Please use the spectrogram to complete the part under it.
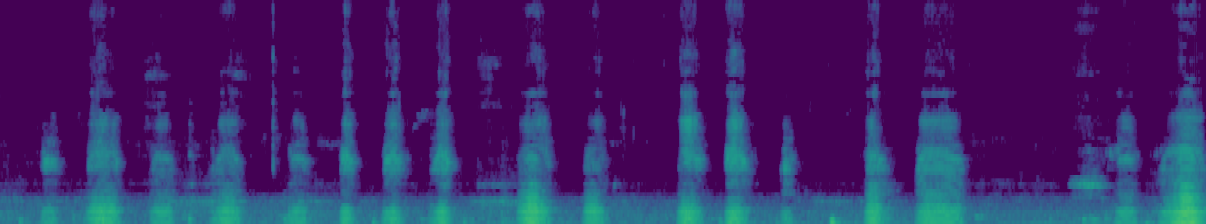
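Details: Boxers Rex and Sammie enjoying fresh birthday toys. Repeated piggy grunts and snuffles arrive in quick uneven bursts, some drawn out and louder, over a faint low background hum.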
